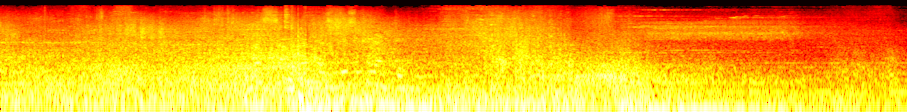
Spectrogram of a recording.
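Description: Loud game explosions and magic blasts crash and roar.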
